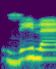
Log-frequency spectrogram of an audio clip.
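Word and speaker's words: أُنزِلَ: wal walladzina yu'minuna bima unzila ilaika wa ma unzila min qablik. Harf unzila, lafat unzila, koreksi sedikit di lafat. Pengucapan unzila la taqra unzila, bukan ditambahkan di zai, tapi Unzila.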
